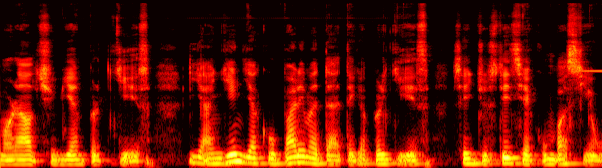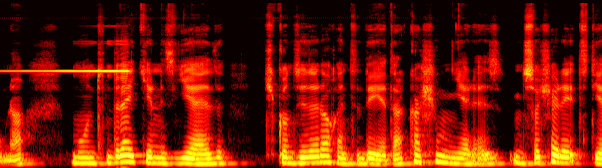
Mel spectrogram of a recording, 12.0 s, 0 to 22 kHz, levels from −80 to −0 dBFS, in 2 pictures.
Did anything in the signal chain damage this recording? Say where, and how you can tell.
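Yes. Between 5.69 and 7.37 s a loudspeaker feedback squeal appears, which points to the acoustic loop between microphone and loudspeaker rather than any digital stage. A single tone at 3.8 kHz swells over roughly one and a half seconds until it sits a little louder than the speech. A steady electrical whine would hold a fixed level. This one builds from nothing as the loop's gain at that frequency passes one, then stops.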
